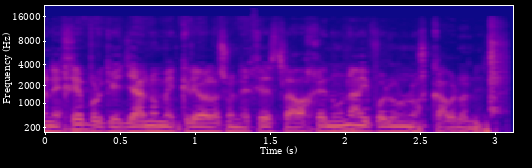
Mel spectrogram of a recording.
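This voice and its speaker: A man rattles along at a very fast pace, his intonation fairly even throughout. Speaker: podcast guest. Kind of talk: casual chat.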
